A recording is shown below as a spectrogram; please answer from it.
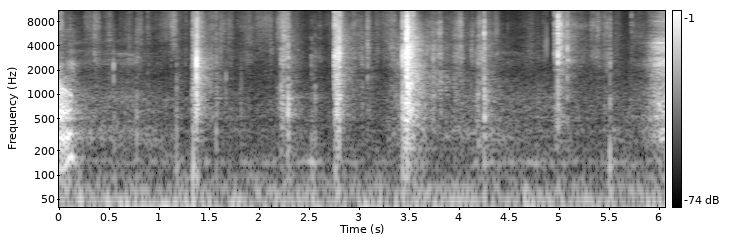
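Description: Tarot cards being handled and laid out: about five short, soft card snaps and flicks spaced a second or so apart over a quiet room background.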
